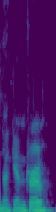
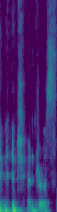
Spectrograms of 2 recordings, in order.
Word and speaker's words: Nagendra: My name is Cynthia Nagendra. Also, it's pronounced Nagendra, but I have been using both lately. But my name is Cynthia Nagendra / Nagendra, and I use she, her pronouns.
